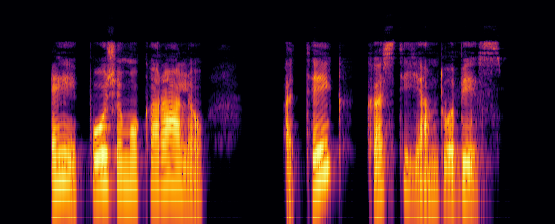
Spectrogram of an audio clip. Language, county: Lithuanian, Marijampolė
